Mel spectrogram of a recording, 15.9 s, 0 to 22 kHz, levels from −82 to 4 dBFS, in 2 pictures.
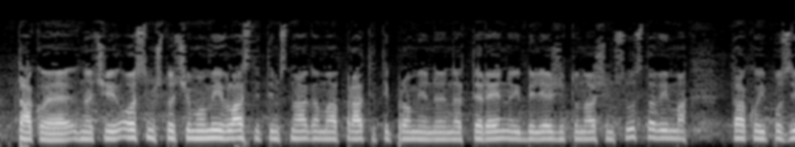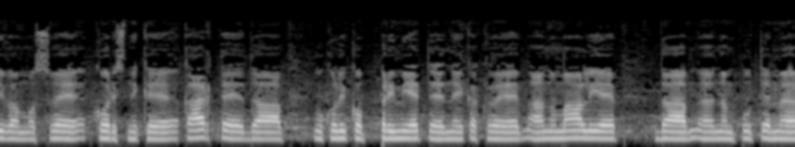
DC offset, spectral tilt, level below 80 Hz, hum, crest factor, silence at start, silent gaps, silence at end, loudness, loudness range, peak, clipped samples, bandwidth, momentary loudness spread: under 0.1%; -6 dB/octave; -54 dBFS; none; 16 dB; 0 s; none; 0 s; -17 LUFS; 3 LU; 0 dBFS; under 0.1%; 13 kHz; 7 LU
